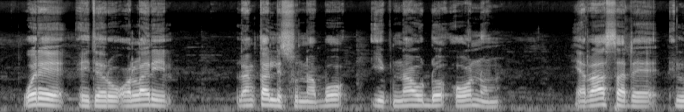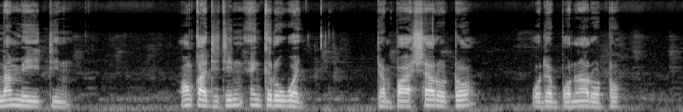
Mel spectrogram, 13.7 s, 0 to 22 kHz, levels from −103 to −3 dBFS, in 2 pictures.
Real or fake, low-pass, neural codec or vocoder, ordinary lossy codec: real; none; none; none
